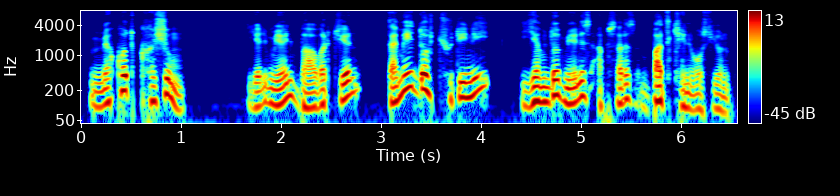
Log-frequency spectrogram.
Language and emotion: Kashmiri, angry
